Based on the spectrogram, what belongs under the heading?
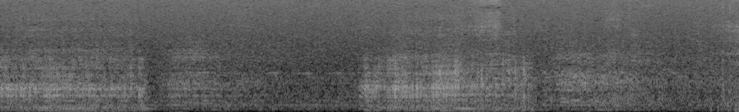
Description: Monkey covered in shaving foam snoring after eye brow removal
